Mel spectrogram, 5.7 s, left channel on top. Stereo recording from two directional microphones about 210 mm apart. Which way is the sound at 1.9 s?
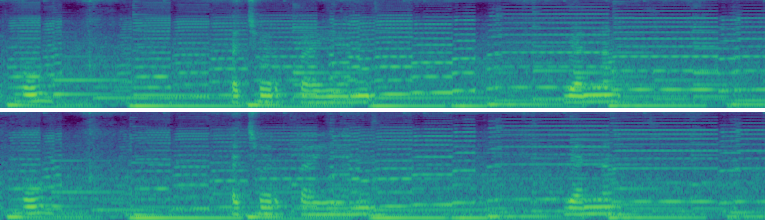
Centre (ahead or behind).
